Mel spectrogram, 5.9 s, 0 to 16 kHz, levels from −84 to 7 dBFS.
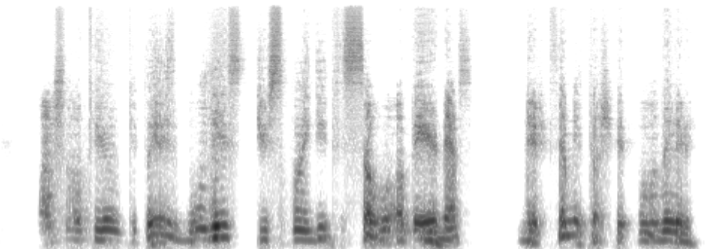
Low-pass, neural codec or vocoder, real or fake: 14.4 kHz; codec, 44.1 kHz, 0.9 kbps, DAC; fake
